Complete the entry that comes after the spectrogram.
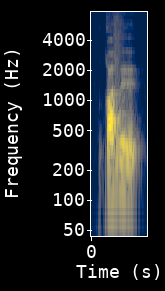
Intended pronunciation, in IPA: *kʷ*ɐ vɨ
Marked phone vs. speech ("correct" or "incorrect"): incorrect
